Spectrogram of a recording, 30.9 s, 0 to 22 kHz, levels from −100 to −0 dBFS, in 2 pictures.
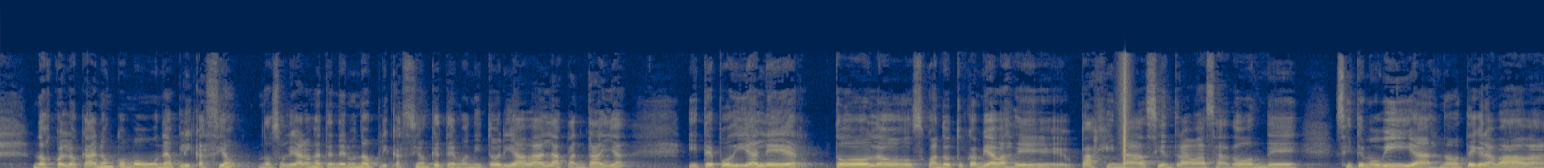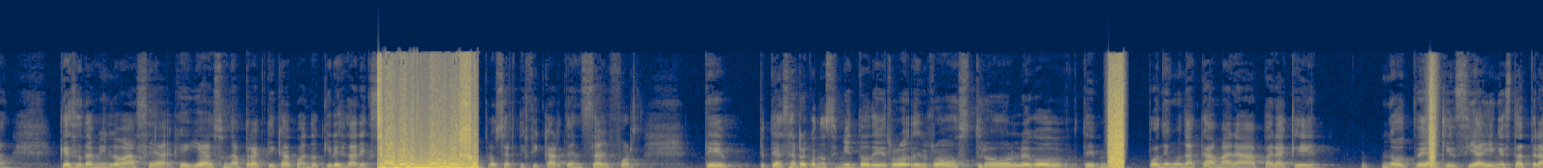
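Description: At 11.15 to 11.34 s a wireless microphone noise hit gives a short swish of static as the FM radio signal fades and receiver noise covers the speech. From 19.22 to 20.22 s harsh, buzzy distortion fills the sound and pauses turn noisy, likely a stuck bit near the top of the word, with errors roughly 5 dB below full scale. Further wireless microphone noise hits recur at 26.47 to 26.72 s and 29.64 to 29.87 s, each a brief static burst.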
